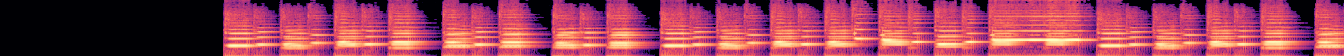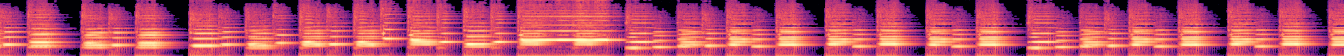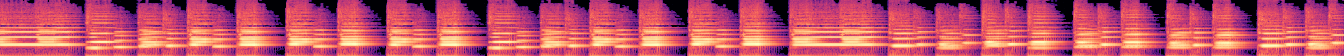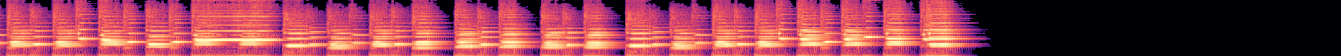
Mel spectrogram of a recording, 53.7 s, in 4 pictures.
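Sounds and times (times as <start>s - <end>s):
flute trio playing: 2.3s - 24.0s, 24.8s - 50.0s.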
